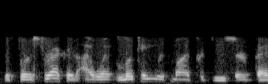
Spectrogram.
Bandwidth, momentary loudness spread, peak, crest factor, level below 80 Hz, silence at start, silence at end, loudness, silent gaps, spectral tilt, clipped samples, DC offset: 3.9 kHz; 6 LU; -4 dBFS; 16 dB; -70 dBFS; 0.05 s; 0 s; -21 LUFS; none; -8.5 dB/octave; under 0.1%; under 0.1%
